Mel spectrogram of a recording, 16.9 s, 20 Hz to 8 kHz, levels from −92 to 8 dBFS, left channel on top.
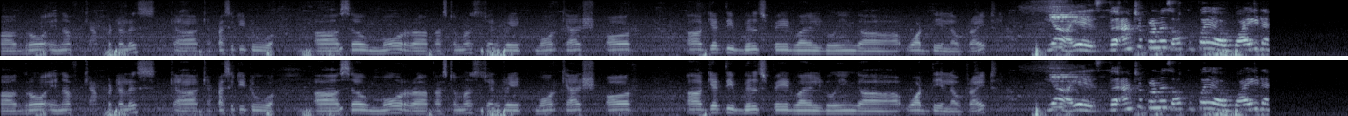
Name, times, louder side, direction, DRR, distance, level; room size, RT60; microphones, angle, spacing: voice 1, 0.0-3.4 3.9-7.9 8.6-12.3, right 2 dB, 20° right, 1.7 m, -38 dB
voice 2, 13.1-15.9, left 3 dB, 60° left, 1.8 m, -27 dB
head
